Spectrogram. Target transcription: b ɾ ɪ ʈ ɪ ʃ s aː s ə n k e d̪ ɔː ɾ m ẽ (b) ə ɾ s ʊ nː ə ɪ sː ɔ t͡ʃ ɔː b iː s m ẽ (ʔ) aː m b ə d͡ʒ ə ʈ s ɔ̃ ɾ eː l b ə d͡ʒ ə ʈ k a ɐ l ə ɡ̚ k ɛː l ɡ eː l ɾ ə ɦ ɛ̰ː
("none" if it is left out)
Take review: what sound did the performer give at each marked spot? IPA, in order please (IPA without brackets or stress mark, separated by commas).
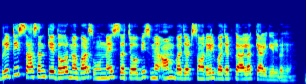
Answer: b, ʔ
